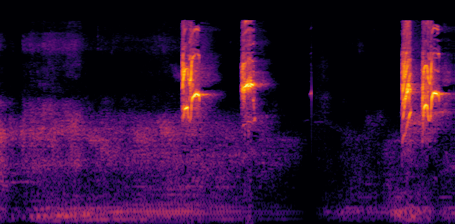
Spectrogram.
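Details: Crimson sunbird, recorded as a relaxed master track for training birds: high, sharp chirps, one double and two single notes spread over a few seconds, over a faint low murmur at the start.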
